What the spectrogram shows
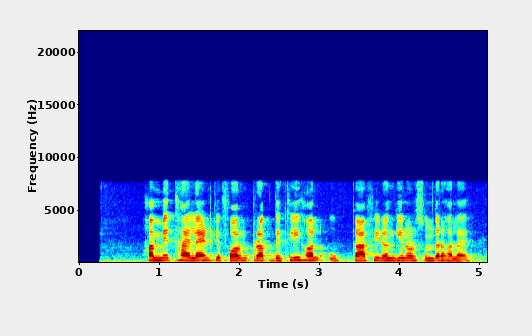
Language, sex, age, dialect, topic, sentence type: Magahi, female, 25-30, Western, agriculture, statement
